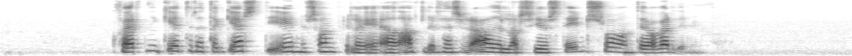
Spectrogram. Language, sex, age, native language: Icelandic, female, 30-39, Icelandic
